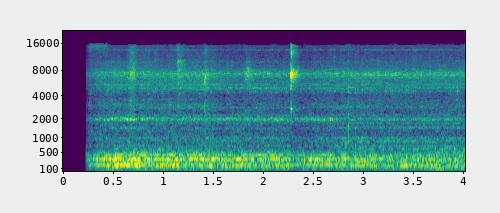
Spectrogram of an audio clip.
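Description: Chaffoteaux Pigma Ultra gas boiler running with a steady mechanical hum made of several low tones, with a few faint ticks.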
